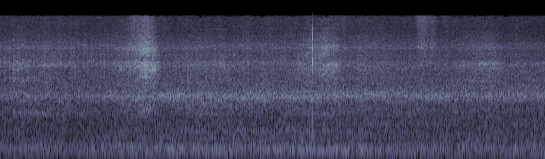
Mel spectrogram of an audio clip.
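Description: Automatic car wash heard from inside the car: hanging cloth strips and a spinning side brush scrubbing over the body and windows, a steady rushing noise with a few brief hisses and a click about three seconds in.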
